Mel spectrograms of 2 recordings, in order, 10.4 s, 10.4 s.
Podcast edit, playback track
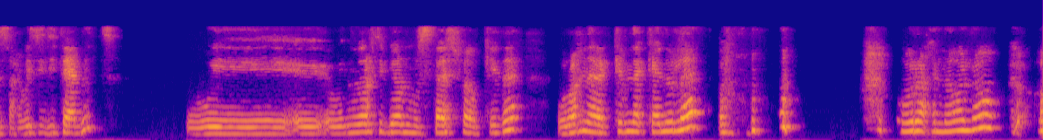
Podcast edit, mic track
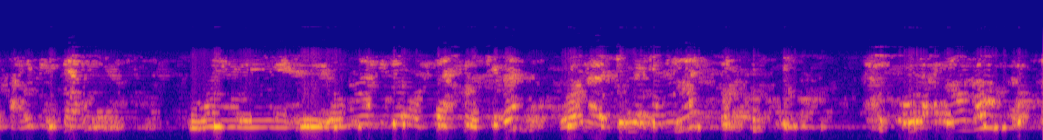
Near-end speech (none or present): none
